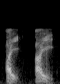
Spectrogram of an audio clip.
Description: Encolhendo o sinal no tempo (sem alterar seu conteúdo harmônico)
aiEncolhido.wav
